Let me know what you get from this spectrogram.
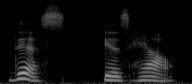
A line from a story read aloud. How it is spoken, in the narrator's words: the old man said in a calm voice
